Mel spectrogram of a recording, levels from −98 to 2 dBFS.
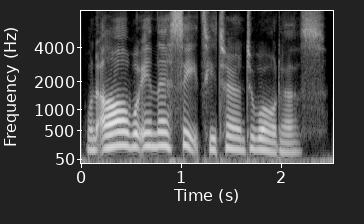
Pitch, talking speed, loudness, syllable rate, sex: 190 Hz, 240 wpm, -17 LUFS, 5.5 syllables/s, female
